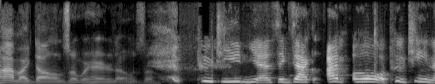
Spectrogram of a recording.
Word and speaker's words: poutine: it different from dirty fries like um putin is poutine it's literally it's just pronounced poutine okay okay okay okay i brought it it's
